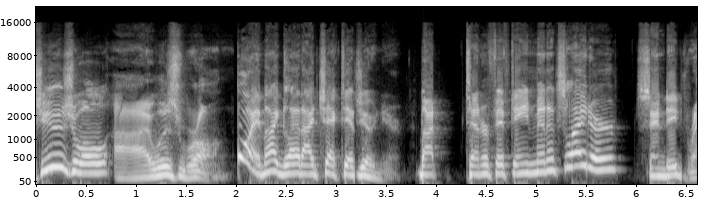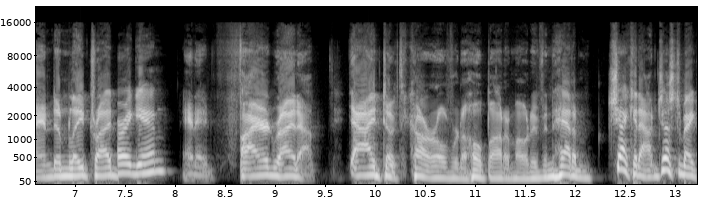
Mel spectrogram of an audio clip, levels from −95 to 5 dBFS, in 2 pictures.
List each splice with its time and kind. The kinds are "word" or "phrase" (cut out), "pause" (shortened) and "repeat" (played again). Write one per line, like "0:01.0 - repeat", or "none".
0:02.0 - pause
0:03.2 - word
0:03.7 - pause
0:06.4 - word
0:07.4 - phrase
0:09.6 - pause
